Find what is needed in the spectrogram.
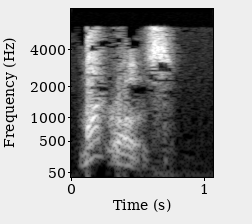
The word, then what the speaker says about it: Montrose: And it is Montrose. The T is silent. Montrose, Colorado.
